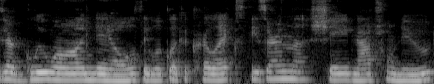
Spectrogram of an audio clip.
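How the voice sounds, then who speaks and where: There is noticeable background noise behind this woman. She speaks at a moderate pace in a monotone, flat intonation. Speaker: beauty vlogger. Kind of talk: makeup tutorial. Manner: casual, filler-heavy.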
